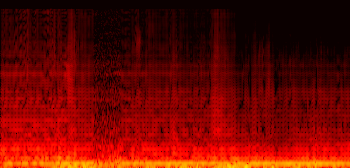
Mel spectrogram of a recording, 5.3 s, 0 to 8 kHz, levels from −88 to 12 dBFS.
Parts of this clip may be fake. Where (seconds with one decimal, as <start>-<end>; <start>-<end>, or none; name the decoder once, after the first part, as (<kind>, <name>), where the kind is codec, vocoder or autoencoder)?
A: 0.0-1.4 (vocoder, BigVGAN v2); 1.8-5.3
